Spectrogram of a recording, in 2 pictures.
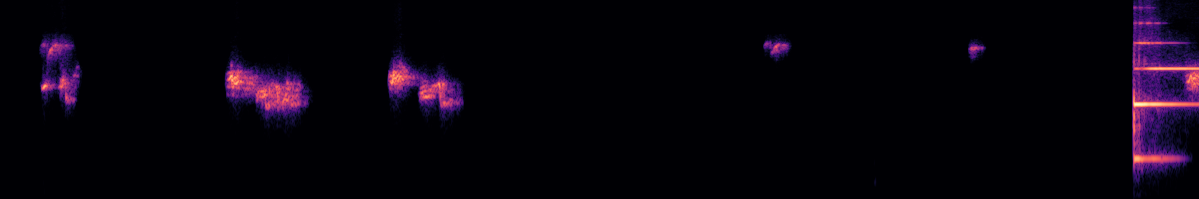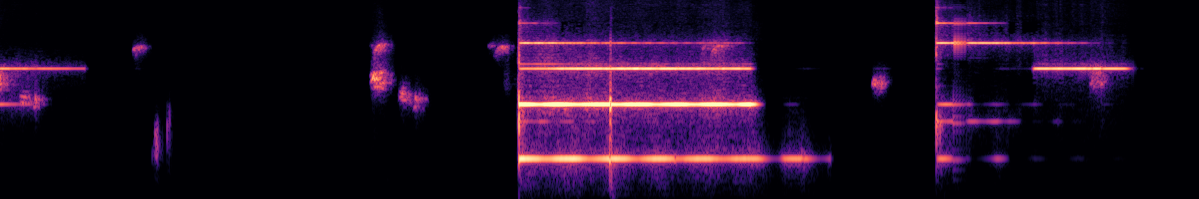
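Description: A meditation bell is rung twice, its clear metallic tone sustaining and fading, with a couple of softer strikes and faint bird chirps in the background.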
